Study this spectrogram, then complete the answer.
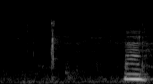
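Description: Close chewing of crispy battered fried onion from a home-cooked Indonesian side dish, with a soft bite and a short, crunchy squelch of mastication near the mic. A brief voiced sound comes in at the end.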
